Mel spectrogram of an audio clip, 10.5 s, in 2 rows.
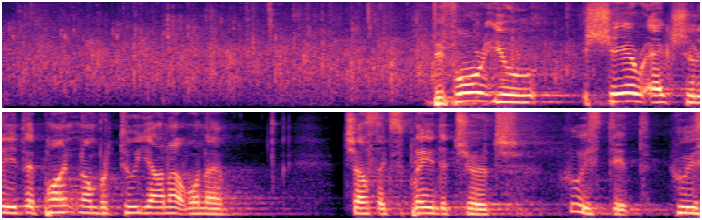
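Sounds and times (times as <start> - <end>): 
audience applause: 0.0 - 4.8
speech: 3.2 - 7.0, 7.8 - 10.4.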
